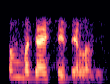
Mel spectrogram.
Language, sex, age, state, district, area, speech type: Kannada, male, 45-60, Karnataka, Dakshina Kannada, urban, conversation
